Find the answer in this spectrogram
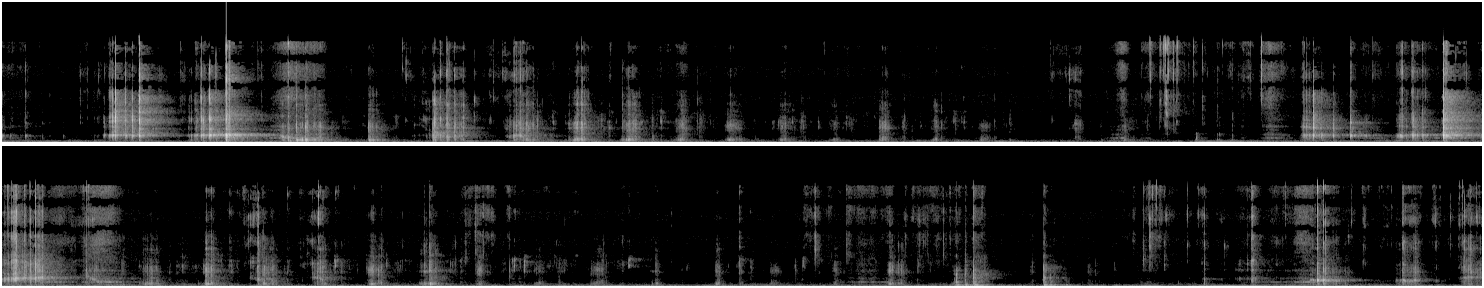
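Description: Close-miked biting and chewing of a crumbly, cream-coated wet cookie. There are crunchy bites about a second in and again around the middle, with a few more near the end, and soft crackling chews between them.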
